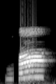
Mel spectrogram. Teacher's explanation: म का उच्चारण कर रहे हैं तो तो ओष्ठ से निकल रहा है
